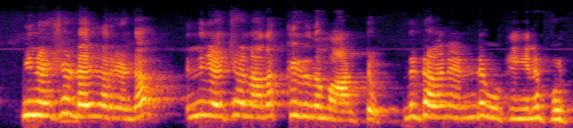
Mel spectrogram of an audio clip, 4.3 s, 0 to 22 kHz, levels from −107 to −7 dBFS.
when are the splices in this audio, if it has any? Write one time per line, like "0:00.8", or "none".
none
